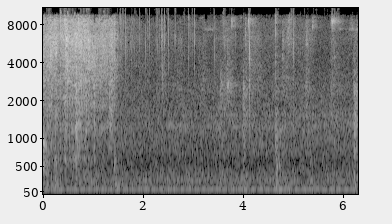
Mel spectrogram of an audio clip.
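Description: A hot pan greased with butter for dosa hisses loudly at first, then settles into a quieter, steady crackling sizzle with a few soft clicks of utensils.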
